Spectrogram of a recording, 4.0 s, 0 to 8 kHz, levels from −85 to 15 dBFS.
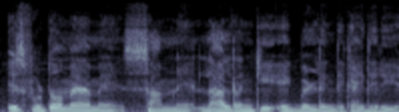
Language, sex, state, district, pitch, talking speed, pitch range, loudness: Hindi, male, Bihar, Saharsa, 145 Hz, 210 wpm, 130-155 Hz, -21 LUFS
